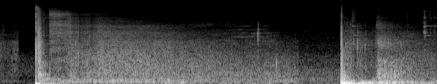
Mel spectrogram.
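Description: An RPG-7 rocket-propelled grenade launcher fires with a sharp blast about a third of a second in, followed by a long rumbling tail. About three seconds later the warhead explodes on the target in a second blast, louder and deeper than the first.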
